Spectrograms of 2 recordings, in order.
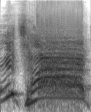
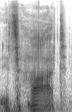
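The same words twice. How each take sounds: First: It is screamed loudly in an exaggerated way. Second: It is said plainly without screaming. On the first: The speaker calls it wrong. "screams, ... that was exaggerated" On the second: The speaker calls it right. "She just said"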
